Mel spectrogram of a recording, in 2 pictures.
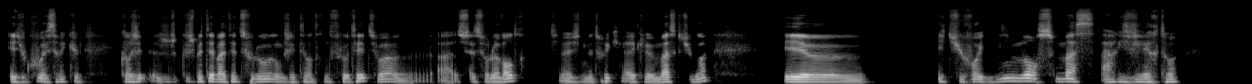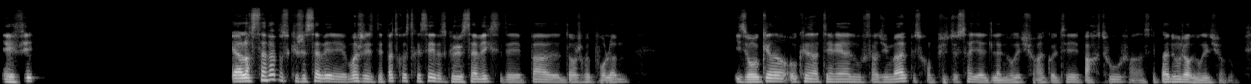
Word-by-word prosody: Et 115 - +3
du 110 -1 -4
coup, 105 - -5
ouais, - - +1
c'est 100 +3 -2
vrai 125 - -7
que 115 0 -8 0.4
quand 120 - -3
j'ai 115 - -1
je 115 +4 -9
que - - -13
je 130 - -4
mettais 130 +2 +4
ma 120 -2 +2
tête 120 0 -4
sous - - -4
l'eau, 125 +2 -1
donc 110 -3 -5
j'étais 110 +1 -7
en 105 - -5
train 105 +1 -14
de - - -12
flotter, 110 +8 0
tu 145 - -8
vois, 120 +1 -1
heu, 95 -1 -8 0.2
à - - -7
tu - - -9
sais, - - -3
sur 110 0 -4
le 105 -1 +1
ventre, 145 +6 +1 0.2
tu - - -16
imagines 105 0 -5
le 100 - -5
truc 145 +9 -6
avec 110 0 -4
le 110 -2 0
masque, 115 +2 +1
tubas - - -4 0.8
et 115 -1 +10
heu 110 -3 +4 0.7
et 130 - -4
tu 115 - -4
vois 120 +1 -2
une 105 0 -7
immense 145 0 +3
masse 130 -1 +1
arriver 115 0 -4
vers 115 -1 -1
toi 120 0 -4 0.8
et 120 - +5
effe 115 - 0 2.1
Et 145 - +8
alors 150 +1 +11
ça 200 +6 +4
va 230 +2 +4
parce 175 -5 -5
que 145 - -4
je 135 - 0
savais 140 -5 +3
moi, 150 - +2
j'étais 135 -3 -1
pas 150 +3 0
trop 155 0 -3
stressé 150 +1 +1
parce 135 -4 -3
que 120 - -3
je 120 - +4
savais 130 +2 +3
que - - -11
c'était 110 -2 -5
pas, 115 +2 -1
heu, 105 -1 -2
dangereux 110 +2 -4
pour 105 0 -6
l'homme. 110 +3 -3 1.1
Ils 115 -3 0
ont - - +8
aucun 145 +5 +5
aucun 140 0 -1
intérêt 125 0 -1
à 125 0 0
nous 115 -1 -5
faire 115 +2 -6
du 115 +1 -5
mal 135 +5 +4
parce 145 -1 -9
qu'en 110 - -11
plus 105 - -11
de 110 - -8
ça, 110 +4 -4
il 120 - -1
y - - +1
a 105 - -1
de 100 - -8
la 100 - 0
nourriture 100 0 -7
à 105 - -5
côté, 105 +2 -5
partout, 105 +3 -6
enfin, 90 -6 -12
c'est 105 +2 -14
pas 120 - +3
nous 120 +1 -1
leur 115 -2 +3
nourriture, 100 0 -5
donc 85 - -22
115 Hz, 260 wpm, -25 LUFS, 105-130 Hz, 2.1 s, alors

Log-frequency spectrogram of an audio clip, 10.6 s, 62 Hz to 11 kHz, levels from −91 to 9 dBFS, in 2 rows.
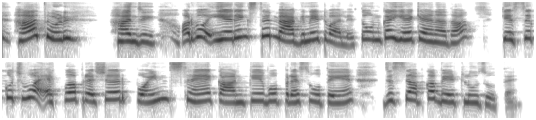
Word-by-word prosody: हाँ, 360 +9 +7
थोड़ी 380 0 +4 0.4
हाँ 300 0 +5
जी, 275 -3 -3 0.3
और 320 - +3
वो 440 +2 +3
ईयररिंग्स 395 +7 +3
थे 485 - +5
मैग्नेट 305 +2 +4
वाले, 225 -8 -3
तो 355 +12 -6
उनका 345 +3 0
ये 345 -4 +3
कहना 280 -5 +2
था 260 - 0 0.4
कि 355 - 0
इससे 385 +3 -2
कुछ 405 -1 -4
वो 400 +1 +3
एक्वाप्रेशर 340 0 0
पॉइंट्स 335 +7 -3
हैं 300 +2 0
कान 265 -1 +1
के 310 0 -3
वो 300 +1 -4
प्रेस 270 0 -3
होते 275 -2 -3
हैं, 270 +5 -4 0.3
जिससे 315 +3 -4
आपका 345 +3 +2
वेट 275 0 -3
लूज़ 260 -3 -7
होता 195 -3 -13
है। 215 - -20
310 Hz, 190 wpm, -23 LUFS, 275-360 Hz, 0.4 s, हाँ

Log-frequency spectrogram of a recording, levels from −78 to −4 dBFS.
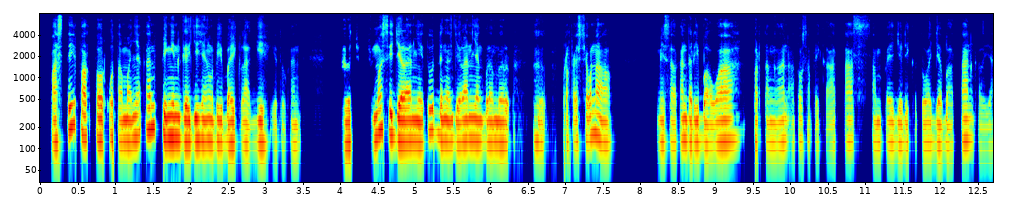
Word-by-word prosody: pasti 125 - +2
faktor 140 -4 +3
utamanya 125 +3 +1
kan 185 +1 +4
pengen 140 -5 +6
gaji 130 0 +5
yang 130 0 +2
lebih 125 -1 0
baik 120 +1 0
lagi 115 +1 -2
gitu 110 -1 -14
kan. 110 -1 -8 0.6
Eee, 115 - +3 0.3
cuma 140 - +2
si 155 - +4
jalannya 125 -2 +6
itu 180 - +3
dengan 130 -4 +3
jalan 125 +1 +2
yang 130 - +3
benar-benar, 120 -1 +1 0.3
eee, 120 -2 -5 0.2
profesional. 130 0 -2 0.6
Misalkan 120 +1 -3
dari 125 0 +2
bawah, 125 +4 +1 0.2
pertengahan, 120 0 -6
atau 130 +2 -10
sampai 125 -3 -14
ke - - -20
atas, 125 +3 -10
sampai 120 0 -6
jadi 115 0 -4
ketua 115 0 -7
jabatan 120 +3 -4
kali 100 -3 -15
125 Hz, 170 wpm, -22 LUFS, 115-130 Hz, 0.6 s, pengen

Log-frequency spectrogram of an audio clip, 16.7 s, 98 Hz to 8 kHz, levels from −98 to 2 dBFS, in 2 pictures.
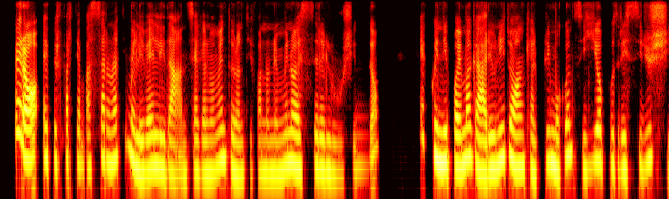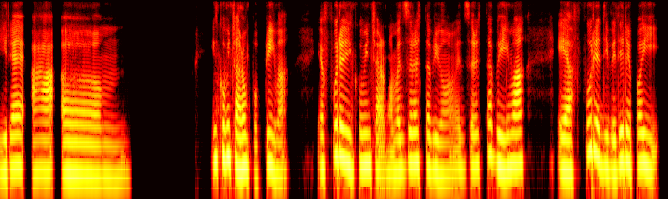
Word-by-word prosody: però 425 -2 +8
è 240 - -3
per 220 -2 -7
farti 230 0 -9
abbassare 215 +2 -6
un 215 - -1
attimo 245 +4 -3
i - - +2
livelli 190 +2 +1
d'ansia 180 0 -4
che 175 - -7
al - - -2
momento 205 +4 -3
non 170 -1 -2
ti 175 - -23
fanno 175 0 -8
nemmeno 185 +4 -1
essere 195 0 -2
lucido, 180 - -9 0.5
e 380 - -12
quindi 220 -4 +5
poi 200 -1 +2
magari 200 -5 +3
unito 235 +5 +2
anche 200 -2 +1
al 175 - -5
primo 215 0 +1
consiglio, 225 -2 -3
potresti 200 -2 -7
riuscire 195 -3 -2
a, 180 0 0
ehm 165 -1 -2 1.0
incominciare 225 -4 +4
un 195 - +4
po' 160 -3 -13
prima, 195 -5 -1 0.4
e 195 - -5
a - - +1
furia 245 +6 +2
di 220 - +5
incominciare 205 +1 0
1 - - -6
mezz'oretta 200 +2 -1
prima 185 -2 -2
1 170 - -7
mezz'oretta 195 +6 -5
prima, 205 0 +4 0.4
e 190 -2 +1
a 180 - +5
furia 265 +8 +1
di 195 -3 -1
vedere 210 +4 +2
poi, 205 0 0
195 Hz, 190 wpm, -21 LUFS, 180-215 Hz, 1.0 s, però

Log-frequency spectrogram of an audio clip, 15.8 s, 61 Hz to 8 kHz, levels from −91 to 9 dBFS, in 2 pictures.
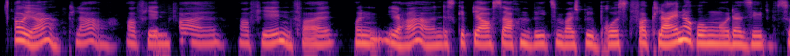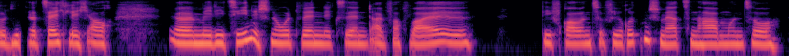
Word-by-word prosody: Oh 250 - +6
ja, 175 - +1
klar, 190 -7 -8
auf 185 -3 -7
jeden 185 0 -3
Fall, 195 -3 -5 0.2
auf 190 0 -10
jeden 195 0 0
Fall. 175 - -4 0.2
Und 195 +6 -2
ja 165 -3 0
und 170 +2 -4
es 175 - -5
gibt 200 -1 -6
ja 175 -2 +5
auch 175 - -2
Sachen 175 +1 0
wie 180 +1 -1
zum 185 +1 -4
Beispiel 170 +2 -1
Brustverkleinerung 185 - +3
oder 180 -1 +1
se 175 +2 -1
so, 155 +4 -2
die 190 +2 -1
tatsächlich 195 -1 +1
auch, 180 -3 0 0.6
ähm, 190 -4 +5
medizinisch 195 +5 +3
notwendig 185 -2 0
sind, 180 -1 -1
einfach 125 - -3
weil 195 - +2 0.7
die 195 -1 0
Frauen 185 +1 0
zu - - -4
viel 190 -2 -1
Rückenschmerzen 190 -4 -1
haben 175 +1 +2
und 175 -1 -2
so, 175 -4 0
185 Hz, 155 wpm, -25 LUFS, 175-195 Hz, 0.7 s, Oh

